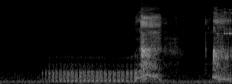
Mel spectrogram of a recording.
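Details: A playful Pomeranian puppy tries to frighten its owner with a pulsing, rattling growl that swells in strength. It breaks into two sharp, loud barks close together near the end.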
